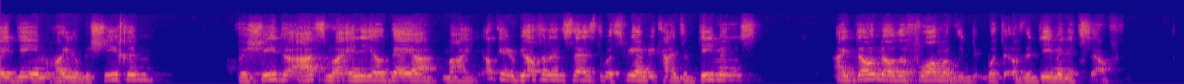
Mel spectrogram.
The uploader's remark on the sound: This audio was originally captured from Zoom.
